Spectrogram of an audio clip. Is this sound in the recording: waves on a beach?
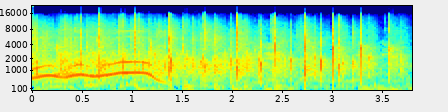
no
